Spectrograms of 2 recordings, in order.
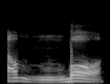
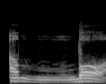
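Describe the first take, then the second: No difference in how they are said.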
